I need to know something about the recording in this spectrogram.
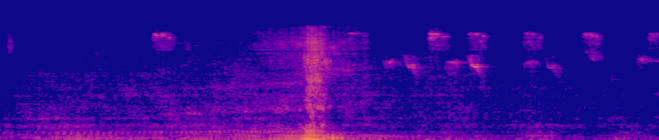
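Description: LPG gas cylinder valve opened, with a rushing noise building to a loud whoosh about three seconds in, then dying down.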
